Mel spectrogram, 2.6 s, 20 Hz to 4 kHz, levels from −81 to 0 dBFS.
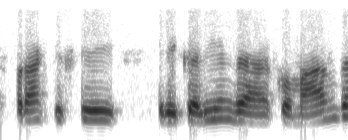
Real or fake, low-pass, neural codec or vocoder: real; 3.6 kHz; none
